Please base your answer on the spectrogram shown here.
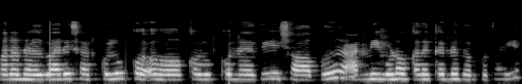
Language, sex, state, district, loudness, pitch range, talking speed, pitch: Telugu, female, Telangana, Nalgonda, -15 LUFS, 230-245 Hz, 125 wpm, 235 Hz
